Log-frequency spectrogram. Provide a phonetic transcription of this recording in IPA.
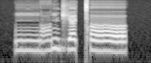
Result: nː ɑ̤ n d͡ʒ æ ǀ ʌː

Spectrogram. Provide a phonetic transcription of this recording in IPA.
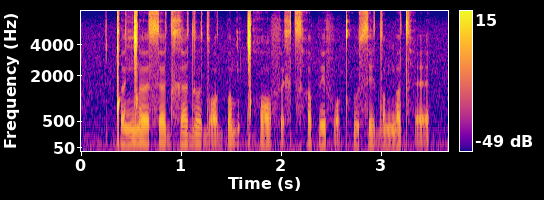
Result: ǃ ə ŋ͡ǀ əː s əː d x ɜ d ʊː d ɔ̰ d p ʌ m ǀʰ ɔ f ɛ̰ x t͡sʰ ʌ p ɪ f ɔ̰ kʰ u s ɪ d ɒ ŋ ʌ tʰ ɛ̰

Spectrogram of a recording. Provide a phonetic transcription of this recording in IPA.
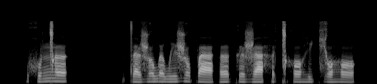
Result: χʷ ɐ ŋ͡ǀ ɐ | t a ʐ ɔ w ɐ w i ʐ ɔ p a | ɐ k ɐ ʐ a h ɐ ǀʰ ɔ ɦ i t͡ɕ ɔ ɦ ɔ

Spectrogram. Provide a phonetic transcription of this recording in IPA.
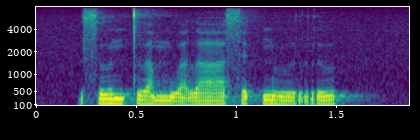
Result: s ɯː˥˩ n t ɯ˧ a̯ m u˩˦ a̯ l aː˦˥ s e˦˥ k̚ m ɯː˧ r ɯ˥˩ k̚

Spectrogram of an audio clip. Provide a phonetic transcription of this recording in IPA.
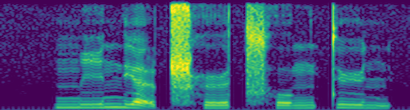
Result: m i˧˥ n̪ j ɛ̰˨˩ ʈ͡ʂʰ ɻ̩˧˥ t͡sʰ ʊ˧˥ ŋ t̪ y˥˩ n

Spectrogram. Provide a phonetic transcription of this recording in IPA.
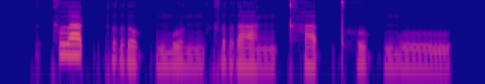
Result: k l a˥˩ k̚ p r o˨˩ k̚ m u˩˦ n k r a˩˦ ŋ kʰ a˨˩ t̚ pʰ u˨˩ k̚ m uː˨˩

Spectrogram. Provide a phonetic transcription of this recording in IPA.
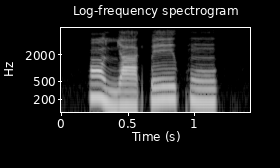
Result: ɔ̃˦˨ ɲ aː˨ k͡p eː˦ kʷ ũ˧

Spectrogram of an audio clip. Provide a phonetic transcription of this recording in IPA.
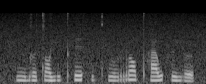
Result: ŋ ɡ ɵ t ɔ j y pʰ e h ɵ kʷʰ ɛ w r ɔ pʰ a w h ɨ j ɵ

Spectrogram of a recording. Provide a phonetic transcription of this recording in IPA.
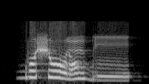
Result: b u˦ ʃ uː˦˨ ɾ ũ˦ ɡ͡b iː˨

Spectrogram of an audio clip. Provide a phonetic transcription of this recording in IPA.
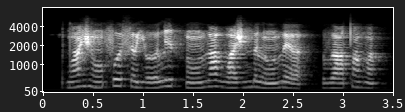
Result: dˤ ɛ̃ ʒ õ f ɤ s ə j ɤ l i θ õ ð ɛ ðˤ i ʒ ŋ ə l õ ð ɛ ɐ̯ | ð ɤ tˤ ɛ̃ ðˤ ə̃

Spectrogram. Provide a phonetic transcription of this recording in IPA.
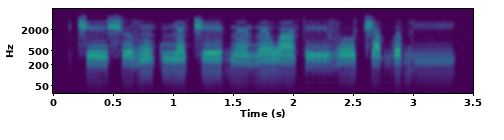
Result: t͡ʃ eː˨ ʃ ə˨ v ũ˧ p ɲ ɛ̃˦ t͡ʃ eː˦ b ɛ̃˧ b ɛ̃˦ w ã˦ k eː˨ v oː˦ t͡ʃ a˧ ɡʷ ɛ˦ b iː˦

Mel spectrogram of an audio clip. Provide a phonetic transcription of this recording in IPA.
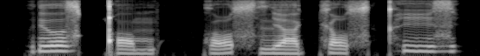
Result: ɾʲ ɤ˦ z ǃ ɔ˨ m kː o˨˦ sˤ lʲ a˨ kʲ u˨ sˤ kʰ i˦ z

